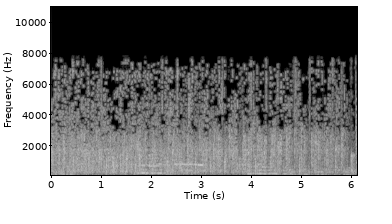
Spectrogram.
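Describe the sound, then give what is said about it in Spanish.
Loud, sustained applause from a church audience: dense, steady clapping that fills the whole clip without a break. “Y den un fuerte aplauso al Padre.”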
